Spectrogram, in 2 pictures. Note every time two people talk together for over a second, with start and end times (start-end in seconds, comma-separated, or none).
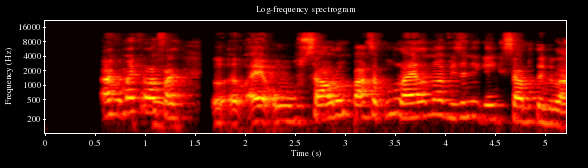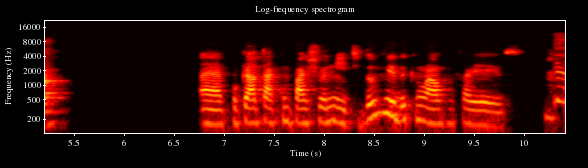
none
